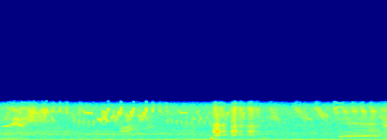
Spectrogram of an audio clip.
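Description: Small birds chirping in the background, with a sharp knock a little over halfway through, followed at once by a short call. A brief rising-then-falling call comes near the end.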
